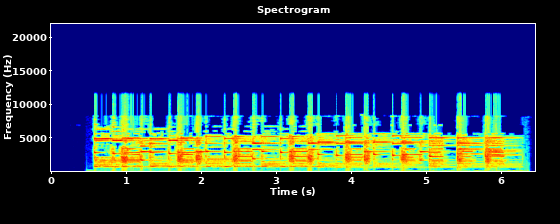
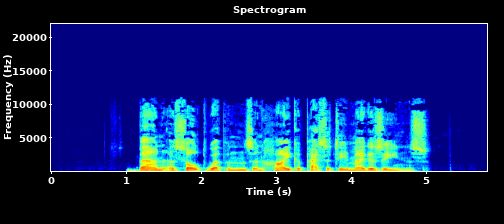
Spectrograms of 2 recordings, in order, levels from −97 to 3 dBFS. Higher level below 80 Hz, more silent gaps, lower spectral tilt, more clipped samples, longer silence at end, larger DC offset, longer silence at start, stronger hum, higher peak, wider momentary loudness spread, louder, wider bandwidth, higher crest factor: about the same, -44 dBFS vs -44 dBFS; neither; second, 1.5 dB/octave vs -5.5 dB/octave; first, 0.7% vs under 0.1%; second, 0.15 s vs 0.85 s; neither; second, 0.55 s vs 1 s; neither; about the same, 0 dBFS vs -2 dBFS; second, 4 LU vs 12 LU; first, -7 LUFS vs -22 LUFS; about the same, 12 kHz vs 11.5 kHz; second, 10 dB vs 22 dB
